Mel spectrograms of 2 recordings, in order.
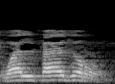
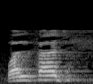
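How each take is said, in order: First: The final r is clearly voiced. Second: The final r is breathy and voiceless. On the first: The speaker calls it right. "لازم يكون عندي والفجر الراء فيها ايه؟" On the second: The speaker calls it wrong. "كده ما جبتش انا الجهر"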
